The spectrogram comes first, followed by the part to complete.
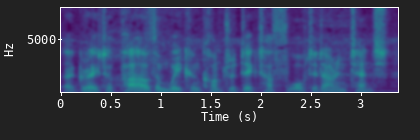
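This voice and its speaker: An actor playing an older, anxious friar in a classical radio drama, formal and urgent. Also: male voice, on the low side, little pitch movement, moderate pace, fairly bright tone, slight background noise, natural voice. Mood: urgent pleading. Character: kindly old friar, anxious and horrified.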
